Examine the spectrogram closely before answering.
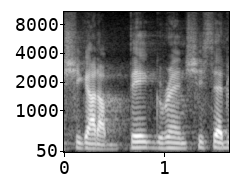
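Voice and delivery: usual speaking voice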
